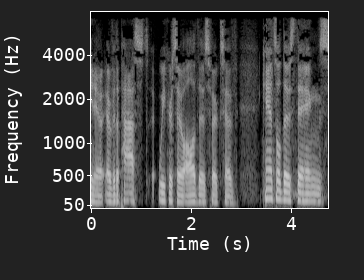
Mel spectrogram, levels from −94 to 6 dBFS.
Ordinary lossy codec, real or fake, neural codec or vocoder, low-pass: MP3, 32 kbps; fake; vocoder, 22.05 kHz, 80 mel bands, WaveNeXt; 7.2 kHz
